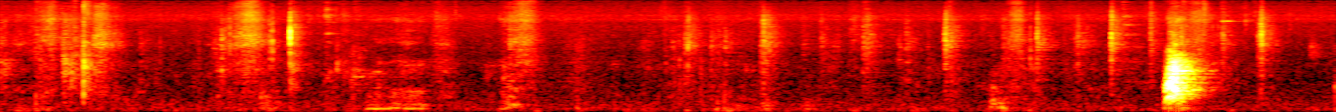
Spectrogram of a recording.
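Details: Two dogs, a Westie and a Samoyed named Mya and Willow, in friendly play on a lazy afternoon indoors: a brief low growl, soft scuffling and panting, then one loud sharp bark near the end.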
